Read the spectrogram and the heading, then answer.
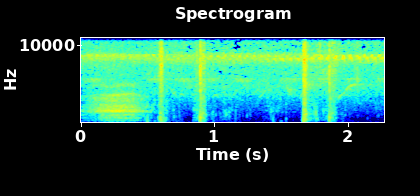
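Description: Footsteps of a brisk walk: four sharp, faint steps falling in two quick pairs over a quiet background.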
